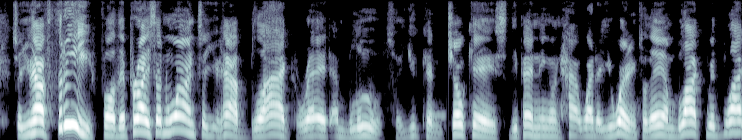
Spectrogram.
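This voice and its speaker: The voice has a dark, mellow tone and a Spanish accent, with very wide pitch swings. The sound is dry and close with no echo, and the background is quiet. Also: man. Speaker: tech product reviewer. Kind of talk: product review.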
